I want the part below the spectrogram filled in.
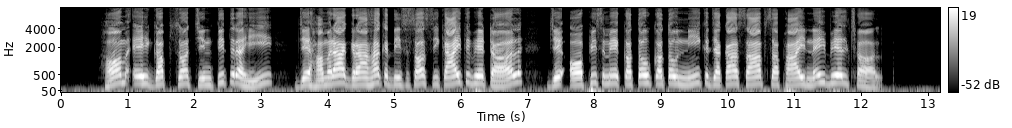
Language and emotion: Maithili, sad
